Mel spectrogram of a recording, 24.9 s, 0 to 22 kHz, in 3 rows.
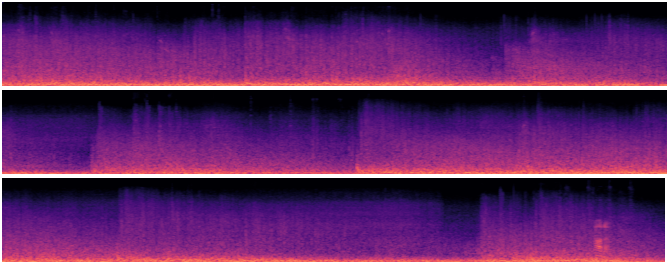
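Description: Flash fire explosion wrecking a basic gun in the war game DIP v2, heard as dense, loud rumbling blasts and booms that pile up almost without a break, with speech over them.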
